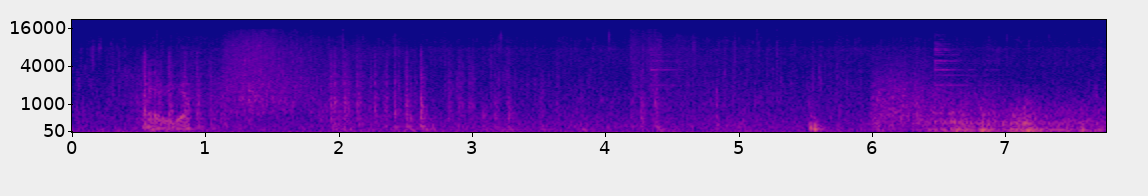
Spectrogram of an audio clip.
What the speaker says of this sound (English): It doesn't look like the storm's even on top of us.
